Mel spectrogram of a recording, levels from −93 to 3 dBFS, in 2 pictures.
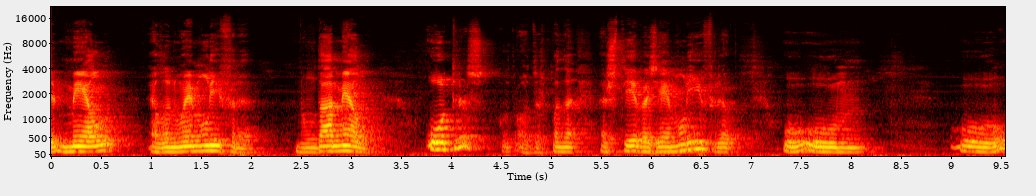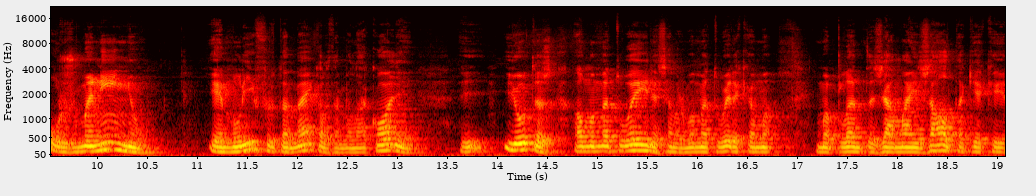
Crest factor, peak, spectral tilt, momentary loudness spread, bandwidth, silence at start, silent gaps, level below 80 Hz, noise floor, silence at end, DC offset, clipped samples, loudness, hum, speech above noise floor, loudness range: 18 dB; -12 dBFS; -7 dB/octave; 14 LU; 14.5 kHz; 0 s; none; -58 dBFS; -56 dBFS; 0 s; under 0.1%; under 0.1%; -30 LUFS; none; 27 dB; 3 LU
